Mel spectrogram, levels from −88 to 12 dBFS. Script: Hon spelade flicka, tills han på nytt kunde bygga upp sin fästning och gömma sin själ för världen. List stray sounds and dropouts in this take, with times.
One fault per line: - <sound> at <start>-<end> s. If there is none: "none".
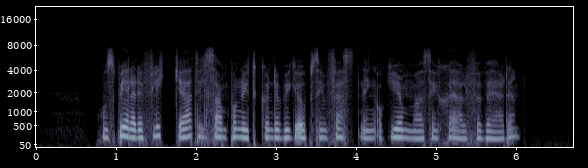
none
